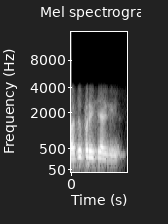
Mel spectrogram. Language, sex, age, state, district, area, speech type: Hindi, male, 18-30, Rajasthan, Bharatpur, rural, conversation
